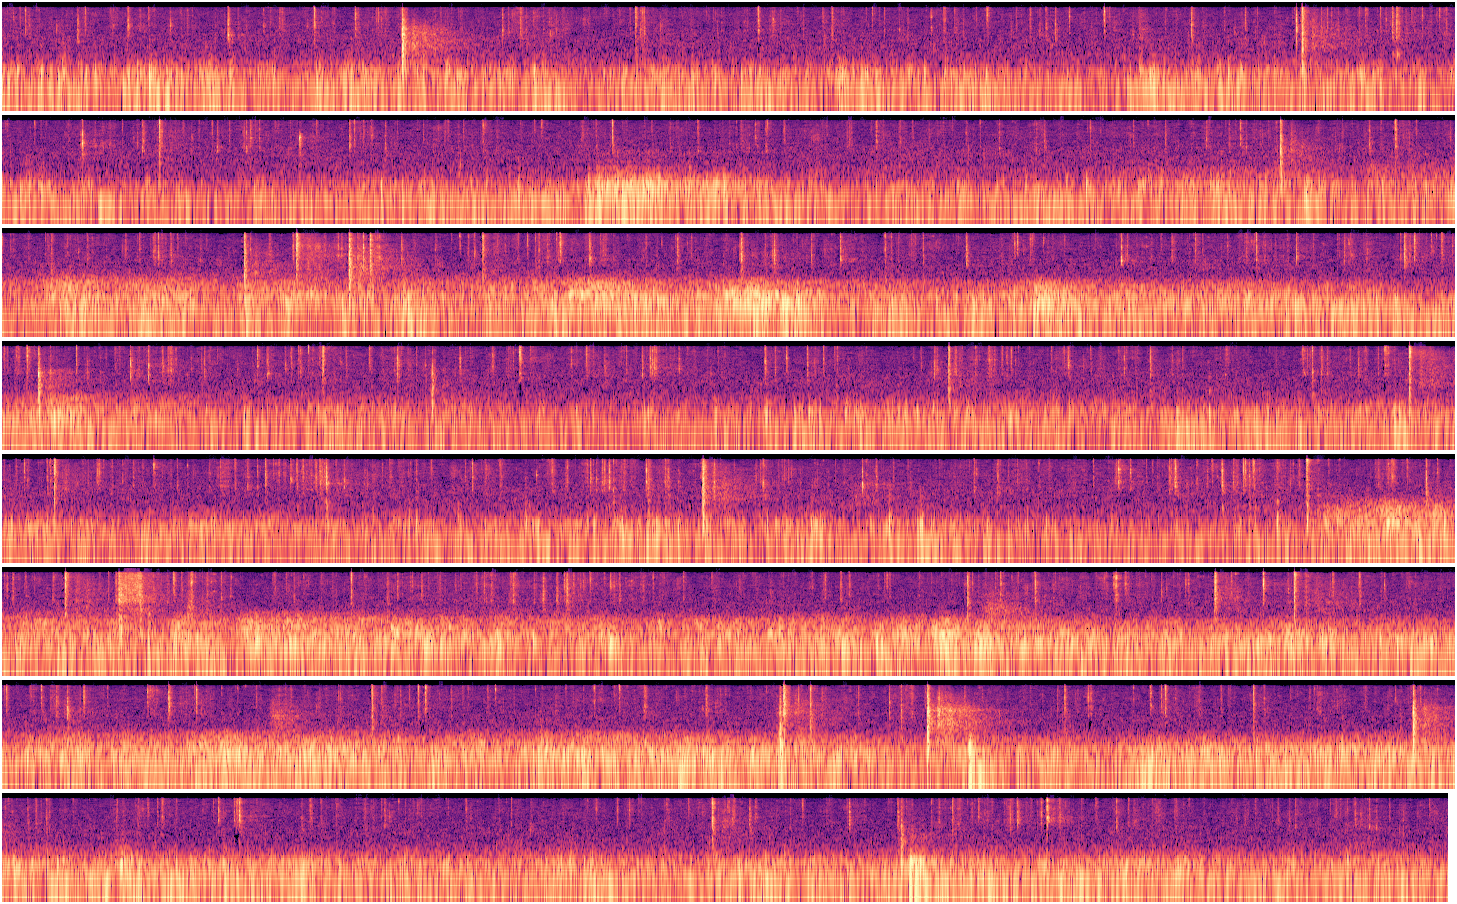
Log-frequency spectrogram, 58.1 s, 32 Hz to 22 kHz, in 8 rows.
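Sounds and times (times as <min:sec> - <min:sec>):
low rumble of fire: 0:00.0 - 0:58.0
rush of flame: 0:00.0 - 0:58.0
wood fire crackling and popping: 0:00.0 - 0:58.0.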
